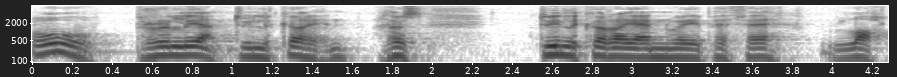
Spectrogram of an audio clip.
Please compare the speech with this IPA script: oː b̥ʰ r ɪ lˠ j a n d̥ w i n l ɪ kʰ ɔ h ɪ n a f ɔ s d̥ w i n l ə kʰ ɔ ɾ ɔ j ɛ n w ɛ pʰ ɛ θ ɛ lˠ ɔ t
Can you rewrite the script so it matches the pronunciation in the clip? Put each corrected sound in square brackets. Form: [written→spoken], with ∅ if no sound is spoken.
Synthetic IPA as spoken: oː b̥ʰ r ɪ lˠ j a n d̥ w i n l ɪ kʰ ɔ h ɪ n a [f→χ] ɔ s d̥ w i n l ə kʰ ɔ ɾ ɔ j ɛ n w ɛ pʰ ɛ θ ɛ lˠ ɔ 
